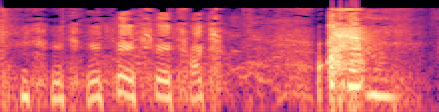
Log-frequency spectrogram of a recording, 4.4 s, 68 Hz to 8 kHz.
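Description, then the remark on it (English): A man speaks for a couple of seconds, pauses, then lets out one loud cough, a sharp harsh burst that trails off quickly. “Almost made it through 2 pages of notes without coughing.”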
